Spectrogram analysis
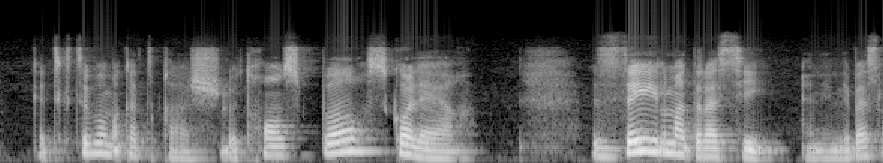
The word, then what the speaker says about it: transport: T, c'est une lettre muette. Il ne se prononce pas. كتكتب وما كتقراش. Le transport scolaire.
